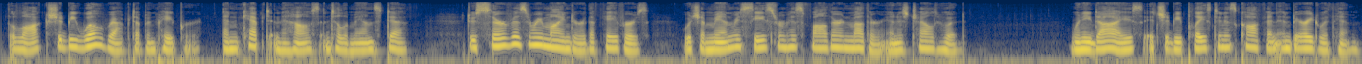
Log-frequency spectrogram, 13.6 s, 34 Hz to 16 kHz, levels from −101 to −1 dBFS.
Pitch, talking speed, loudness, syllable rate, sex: 150 Hz, 230 wpm, -20 LUFS, 6.0 syllables/s, female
